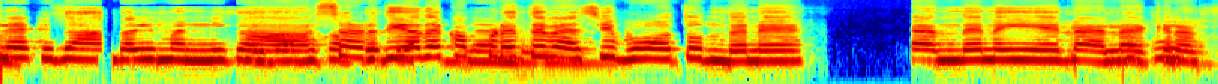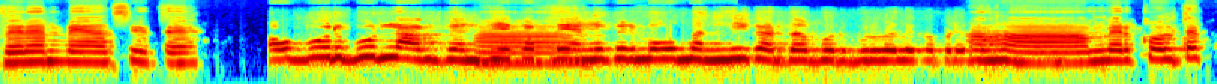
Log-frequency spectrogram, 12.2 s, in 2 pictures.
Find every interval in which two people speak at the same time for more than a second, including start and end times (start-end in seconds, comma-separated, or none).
1.2-3.1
